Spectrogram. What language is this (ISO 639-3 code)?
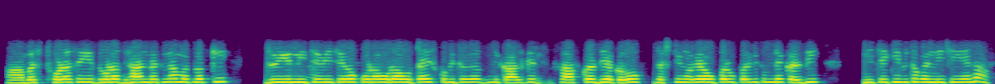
urd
